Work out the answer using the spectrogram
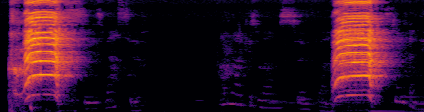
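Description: A yellow-crowned amazon gives two loud, harsh, rising screams about four seconds apart, with faint indoor noise between them.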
